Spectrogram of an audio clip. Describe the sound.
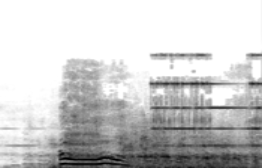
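A telephone rings for a trunk call with a warbling, bell-like tone that enters sharply just over half a second in and wavers for under a second, then a steady bright hiss carries on to the end.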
